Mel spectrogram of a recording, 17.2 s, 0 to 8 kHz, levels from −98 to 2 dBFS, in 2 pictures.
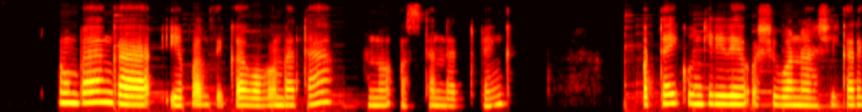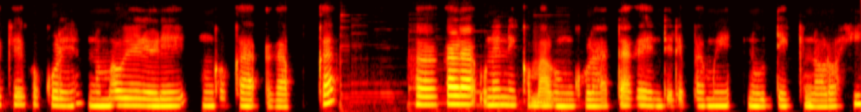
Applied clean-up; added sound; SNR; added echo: neural separator model SepFormer DNS4.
